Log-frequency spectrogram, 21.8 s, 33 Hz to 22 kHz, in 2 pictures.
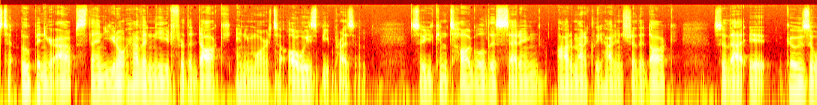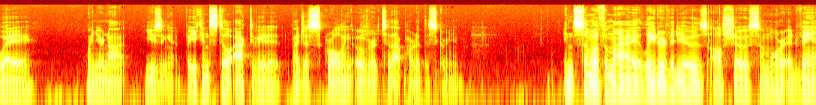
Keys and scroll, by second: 18.2 ctrl+alt+w.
